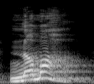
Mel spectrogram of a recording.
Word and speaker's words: नमः: तो इसको मा पढ़ेंगे आप पढ़ेंगे नमः यानी जहां पे विचार रहेगा वहां पे हा का उच्चारण आप करेगा ठीक है और यहां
